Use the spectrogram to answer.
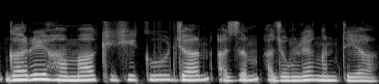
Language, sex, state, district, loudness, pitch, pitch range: Wancho, female, Arunachal Pradesh, Longding, -13 LUFS, 200 Hz, 190-210 Hz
